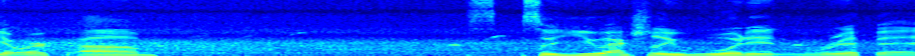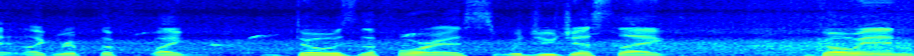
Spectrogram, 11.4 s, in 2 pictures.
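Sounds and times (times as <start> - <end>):
speech: 0.0 - 1.2, 3.3 - 10.1, 10.8 - 11.4
heavy rain falling outside: 0.0 - 11.4.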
